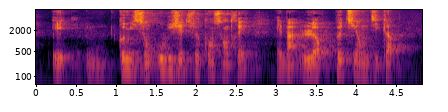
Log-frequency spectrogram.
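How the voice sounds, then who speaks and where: Audible room echo surrounds the voice. The pace is moderate, and the pitch varies in an ordinary way. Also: man. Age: 50s. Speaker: country dance instructor. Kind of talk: radio interview.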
